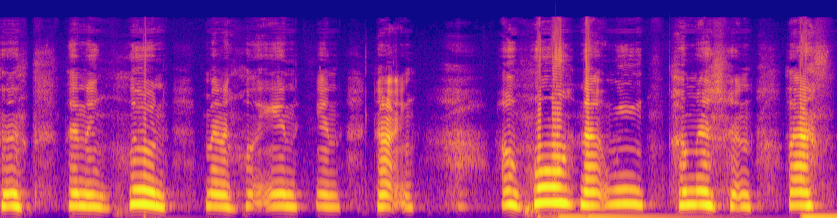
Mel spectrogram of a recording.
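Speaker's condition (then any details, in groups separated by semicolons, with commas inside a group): Primary lateral sclerosis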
